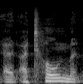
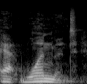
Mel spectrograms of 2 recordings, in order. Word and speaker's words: atonement: The next stage for Campbell is the atonement with the father which Campbell always insists that we pronounce at onement instead of atonement which means that we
